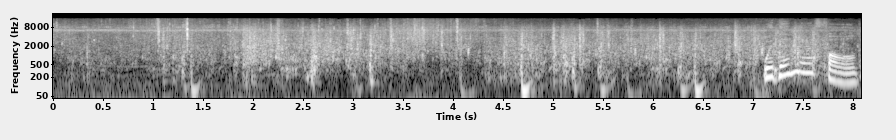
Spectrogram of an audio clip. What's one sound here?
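Water splashes as animals run through a marsh.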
